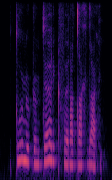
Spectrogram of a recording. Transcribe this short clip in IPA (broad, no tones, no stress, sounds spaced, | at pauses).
t u ɳ u ʈ o ɳ t œ ɾ i ʈ f œ ɾ u tˤ ə x dˤ y x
